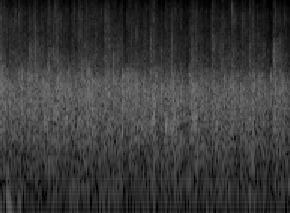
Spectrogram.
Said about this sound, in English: That ends our lightning round. Let's give them a round of applause for getting through that.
